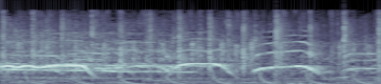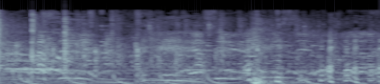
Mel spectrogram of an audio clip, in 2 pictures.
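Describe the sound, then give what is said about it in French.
A crowd applauds the guests loudly and steadily, dense overlapping claps filling the space, with cheers and excited voices rising over the clapping throughout. “Qu'on peut bien vous applaudir très fort.”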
